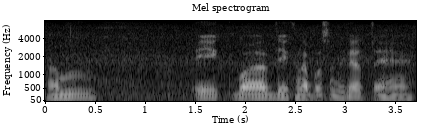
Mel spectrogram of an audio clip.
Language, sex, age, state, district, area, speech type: Urdu, male, 45-60, Uttar Pradesh, Muzaffarnagar, urban, spontaneous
